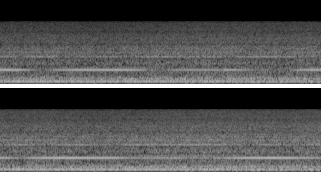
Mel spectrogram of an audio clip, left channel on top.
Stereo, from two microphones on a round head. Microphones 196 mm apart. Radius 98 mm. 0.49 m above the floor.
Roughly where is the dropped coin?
I don't hear a dropped coin.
